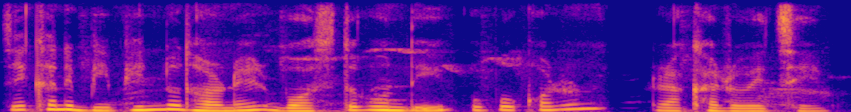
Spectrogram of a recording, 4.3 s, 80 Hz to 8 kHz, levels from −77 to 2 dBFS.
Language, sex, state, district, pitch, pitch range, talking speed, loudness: Bengali, female, West Bengal, Alipurduar, 240 Hz, 205-260 Hz, 100 wpm, -15 LUFS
